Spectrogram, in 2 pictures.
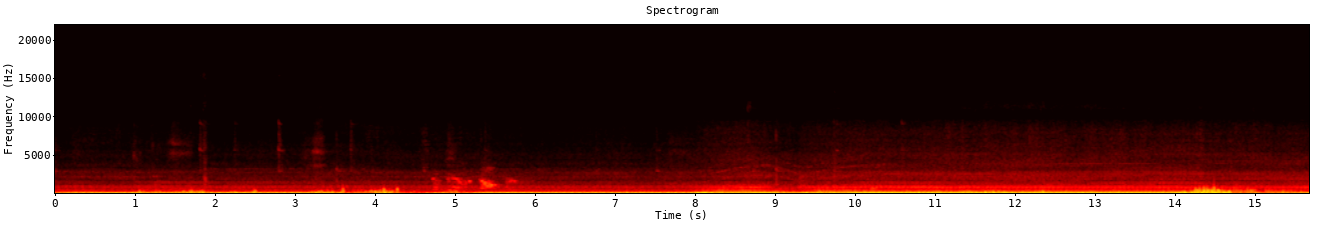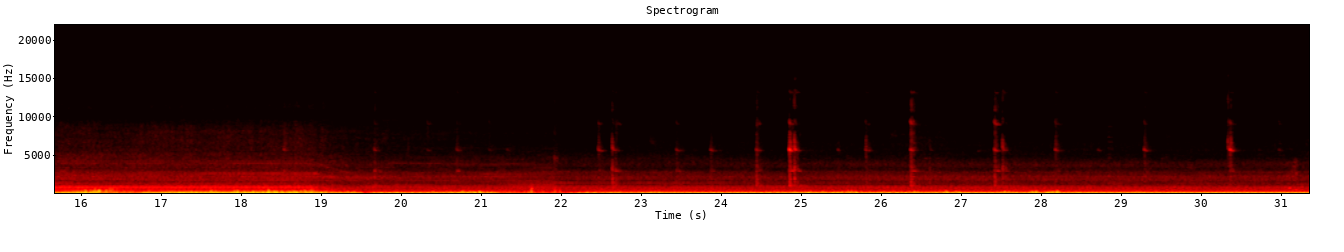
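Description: Fire truck engine running steadily, speeding up from about eight seconds in to about nineteen seconds as the aerial ladder is raised, with a higher steady tone along with it during that stretch before it settles back.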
